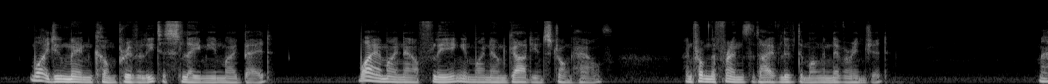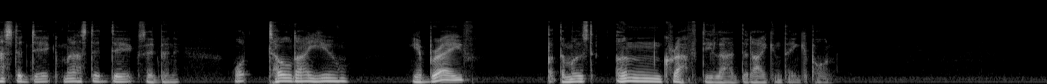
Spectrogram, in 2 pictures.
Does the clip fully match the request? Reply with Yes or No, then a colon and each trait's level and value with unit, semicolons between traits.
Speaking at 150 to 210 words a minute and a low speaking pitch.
Yes: average, 165 wpm; low, 110 Hz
